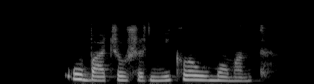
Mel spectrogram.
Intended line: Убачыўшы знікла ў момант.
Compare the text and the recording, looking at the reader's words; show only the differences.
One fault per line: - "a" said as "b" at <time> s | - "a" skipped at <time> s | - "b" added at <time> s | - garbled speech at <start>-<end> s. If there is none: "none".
none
